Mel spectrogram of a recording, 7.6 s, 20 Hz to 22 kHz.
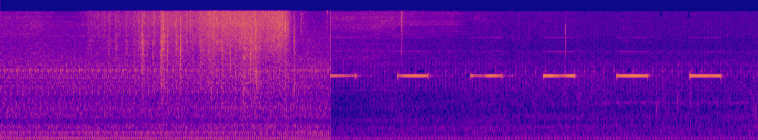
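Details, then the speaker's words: Excavator driving forward or backward: a sharp high beep about every 0.7 seconds over a low diesel rumble, the travel alarm sounding; the owner suspects a fuse could be pulled to silence it. "I'm with you need to get rid of that beeping noise it does it doesn't matter if I go forwards or backward it beeps"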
